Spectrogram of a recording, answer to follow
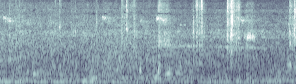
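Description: Camera shutters clicking several times in the second half, a few quick clicks about half a second apart, over low voices in the room.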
